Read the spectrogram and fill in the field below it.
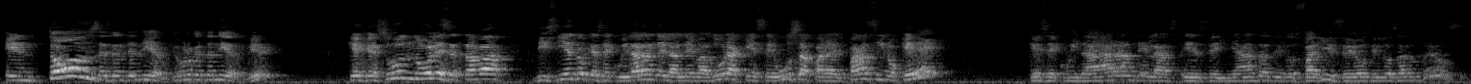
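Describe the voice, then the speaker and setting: Brief: male preacher, high voice, rhetorical questions, loud-to-quiet swings, distant mic. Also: normal speed. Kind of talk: sermon. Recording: echoey room, mic at a distance.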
